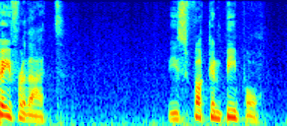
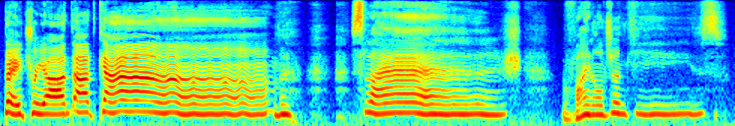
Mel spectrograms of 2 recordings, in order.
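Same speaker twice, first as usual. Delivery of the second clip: slow, booming, higher announcer drawl; drawn-out plug; 7 semitones higher, 6 dB louder, much slower than usual. Acted. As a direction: stretch every word, very slow, high and loud.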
